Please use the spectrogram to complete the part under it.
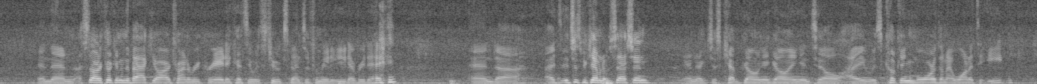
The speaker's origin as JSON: {"language": "English", "region": "New Hampshire", "country": "United States", "tie": "born or raised there", "also_born_or_lived": "Maine", "moved": "as an adult", "lives_now": "Austin, United States", "said": "I grew up in New Hampshire. Then I went to college in Maine, and I got my bachelor's degree there."}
